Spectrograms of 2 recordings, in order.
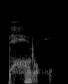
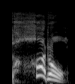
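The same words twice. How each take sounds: First: Hushed, holding back the reveal. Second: Shouted. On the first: Kid hushing before revealing the puddle. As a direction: softly set up the joke. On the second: Kid shouting Puddle! to his brother in disbelief. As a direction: burst out loud on Puddle!. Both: Acted. Story build-up, then reveal.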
